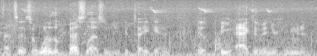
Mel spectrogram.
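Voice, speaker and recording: A man's voice: low voice, fast talker. A man hosting an interview, eagerly affirming his guest and summing up the lessons. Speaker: interview host. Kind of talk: casual interview. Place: outdoors at a rural gathering. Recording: distant mic in a noisy outdoor setting.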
